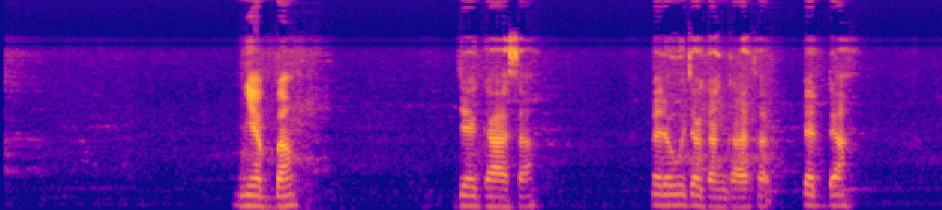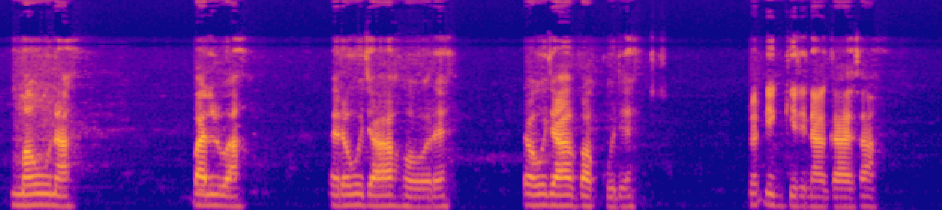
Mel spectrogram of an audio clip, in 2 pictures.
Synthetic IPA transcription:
ɲɛbːa | d͡ʒɛɡaːsa | ɓɛɗɔwud͡ʒaɡaŋɡasa | ɓɛdːa | mawna | ɓalwa | ɓɛɗɔwud͡ʒaɦɔːɾɛ | ɗɔwud͡ʒavakːudɛ | ɗɔɗiɡːiɾinaɡaːsa

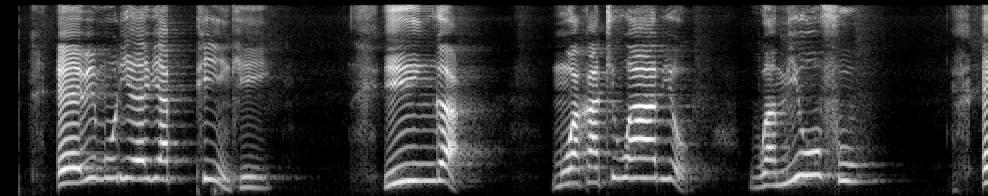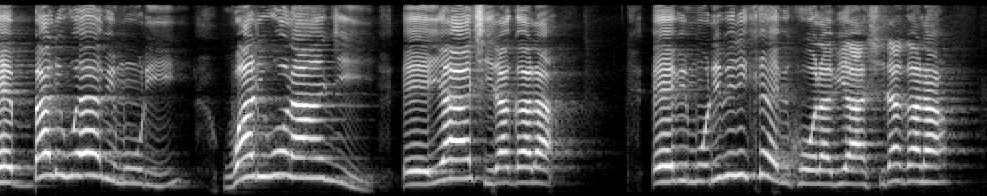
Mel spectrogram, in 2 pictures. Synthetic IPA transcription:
e̞βimuljeβjapʰːiːŋki | ŋɡa | muwakatiwaːβjo̞ | βwamjuːfu | e̞bːaliweːβimuli | waliwo̞laːɲɟi | ejaciɾaɡala | eβimuliβiɾikeːβiko̞laβjaciɾaɡala

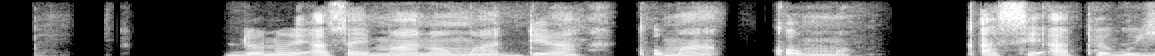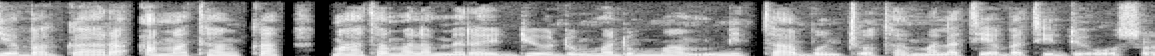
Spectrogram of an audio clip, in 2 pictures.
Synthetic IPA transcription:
d̪ɔnɔjɐsɐjmaːnɔmaːd̪ːɪjakʼʊmɐ | kʼɔmːɔ | kʼɐsːɪʔɐpːɛɡʊjːɛbɐɡːaːɾɐʔɐmɐt̪ɐŋkːɐmaːt̪ɐmɐlɐmɛɾɐjd̪ɪjɔd̪ʊmːɐd̪ʊmːɐmɪt̪ːaːbɔnt͡ʃʼɔt̪ɐmɐlɐt̪ɪjɐbɐt̪ɪd̪ɛʔo̞̰ːsɔ̰nɐ

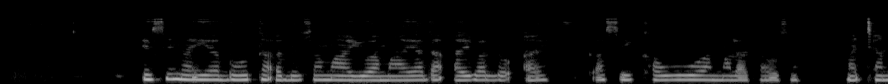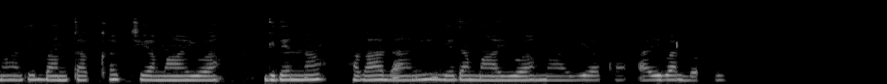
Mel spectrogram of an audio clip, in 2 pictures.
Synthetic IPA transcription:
ʔɪsːɪmɐʔɪjaboːt̪ːɐʔɐd̪ʊsɐmaːjʊwaːmaːjɐd̪ɐɐjbɐlɔʔɐj | kʼɐsːɪkʰɐwʊwaːmɐlɐt̪ʰɐwsɔ | mɐt͡ʃʼːɐnaːt̪ɛbɐnt̪ːɐkʰːɐt͡ʃːɪjɐmaːjʊwaː | ɡɪd̪ɛnːɐ | hɐɡaːd̪aːnjɛd̪ɐmaːjʊwaːmaːjɪjakːɔɐjbɐlɔʔɪ

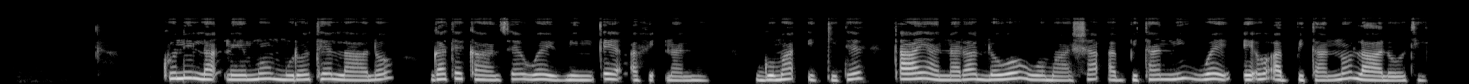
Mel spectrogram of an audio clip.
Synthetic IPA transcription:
kʊnɪlɐʔːeːmːɔmʊɾɔt̪ɛlaːlɔ | ɡɐt̪ɛkaːnsɛwɔjwɪnt̪ʼːe̞ːɐfɪʔnɐnːɪ | ɡʊmɐɪkːɪt̪ɛ | t̪ʼaːjɐnːɐɾɐlɔwɔwɔmaːʃːɐʔɐbːɪt̪ɐnːɪwɔjɛʔɔʔɐbːɪt̪ɐnːɔlaːlo̞ːt̪ɪ

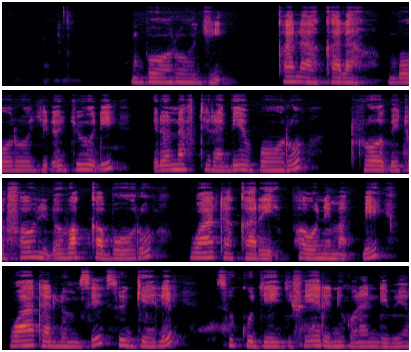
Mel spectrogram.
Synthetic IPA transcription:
bɔɾoːd͡ʒi | kalakalabɔɾoːd͡ʒiɗɔd͡ʒoːɗiʔɛɗɔnaftiɾabɛbɔɾɔ | ɾɔɓɛtɔfawniɗɔwakːabɔɾɔ | waːtakaɾɛpawnɛmaɓːɛ | watalumsɛsuɡɛlɛ | sukːud͡ʒed͡ʒifɛɾɛniɡɔnandibɛ

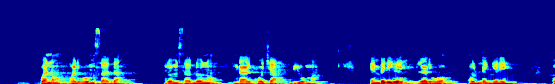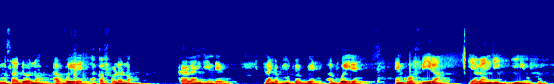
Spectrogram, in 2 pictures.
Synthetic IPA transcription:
wano̞waliwo̞ːmusa̰ːda | eɾo̞ːmusaːd̪o̞ːno̞ŋɡaːlikwo̞caβjuːma | embe̞ɾiɣe̞laliwo̞ːlud̪e̞ɡe̞ɾe̞ | omusaːd̪o̞ːno̞avwaiɾe̞akafulano̞ | kalaːɲɟiːnde̞βu | e̞ɾaŋɡakumutwe̞ɡwe̞avwaiɾe̞ː | ŋko̞ːfiːɾajalaːɲɟimumjuːfu

